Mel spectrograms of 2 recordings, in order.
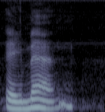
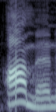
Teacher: if you're praying in english you would end with amen amen so in english it's stressed on the men in latin is stressed on the ah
